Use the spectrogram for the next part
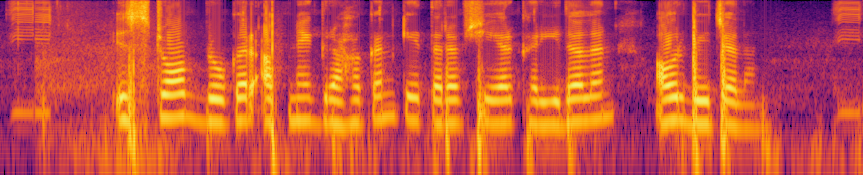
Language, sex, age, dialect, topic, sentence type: Bhojpuri, female, 18-24, Western, banking, statement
